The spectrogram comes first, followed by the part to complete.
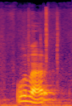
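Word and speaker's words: Wöhler: প্রায় কিছু সাল পরে ফ্রেডরিক উহলার, এটাকে অনেক সময় ভোলারও বলা হয়। হ্যাঁ, আমরা জানি আর কি উচ্চারণটা। তোমরা ওই ইউবরাজ সিংকে অনেক সময় যুবরাজ সিং বলে। ঠিক এখানে ওই কেসটাই হয় যে উহলারকে ভোলারও বলে, WOH, এটা হচ্ছে তার ইংলিশ স্পেলিং।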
